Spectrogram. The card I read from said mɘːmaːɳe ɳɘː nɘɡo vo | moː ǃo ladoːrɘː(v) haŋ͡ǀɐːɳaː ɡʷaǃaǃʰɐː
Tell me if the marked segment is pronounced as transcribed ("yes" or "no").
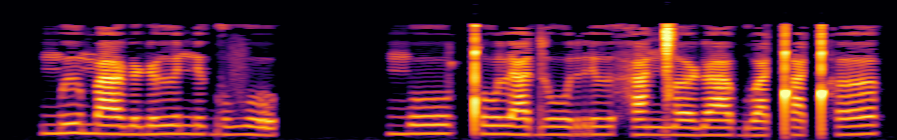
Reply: no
